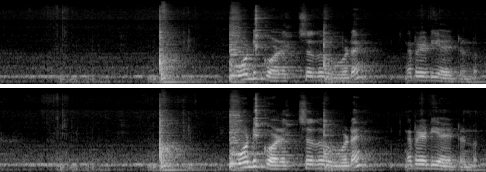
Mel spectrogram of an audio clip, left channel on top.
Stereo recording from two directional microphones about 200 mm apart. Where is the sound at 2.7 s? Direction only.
20° right (ahead or behind).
